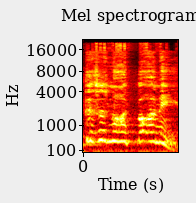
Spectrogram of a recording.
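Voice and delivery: high, loud mock Kamala snapping; indignant scolding. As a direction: scold him sharply in a squeaky voice.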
